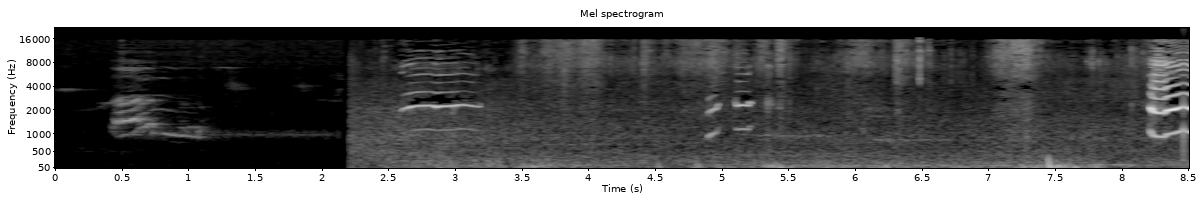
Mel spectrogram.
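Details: Domestic cat giving several clear, tonal meows, each sliding downward, spaced by pauses, with a low rumbling background and faint knocks between calls; a final sharp meow closes the sequence.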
